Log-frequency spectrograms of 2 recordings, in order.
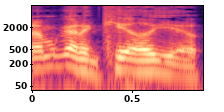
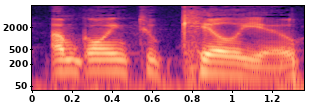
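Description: First: It is said in a light, playful tone. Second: It is said in a serious, menacing tone. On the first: The threat is not meant and is harmless. "then it doesn't mean anything" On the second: The threat sounds meant and is offensive. "then that is very offensive"

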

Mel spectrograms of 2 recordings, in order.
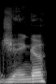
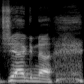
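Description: First: The n sound comes before the g. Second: The n sound comes after the g. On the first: The speaker calls it wrong. "I've been saying it wrong for the longest time, but I always said" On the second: The speaker calls it right.

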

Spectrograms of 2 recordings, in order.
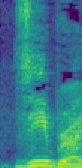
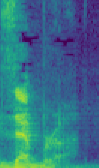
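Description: First: It is said with an American pronunciation. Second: It is said with a British pronunciation. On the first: "instead of saying zebra" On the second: "the way that a, you know, like a British person would say"

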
